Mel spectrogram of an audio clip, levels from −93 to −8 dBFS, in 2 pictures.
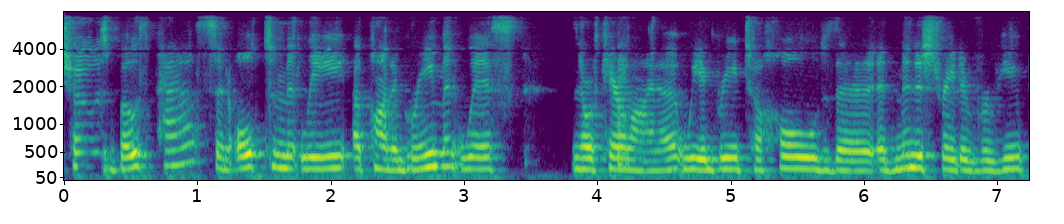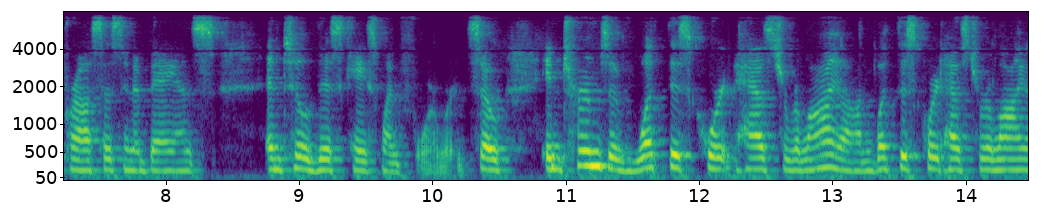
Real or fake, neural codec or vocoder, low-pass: real; none; 7.2 kHz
